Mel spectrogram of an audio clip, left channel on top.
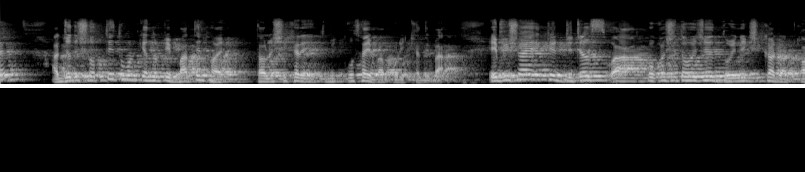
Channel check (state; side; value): silent; right; 67 dB below the other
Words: আর যদি সত্যি তোমার কেন্দ্রটি বাতিল হয় তাহলে সেখানে তুমি কোথায় বা পরীক্ষা দিবা, এই বিষয়ে একটি ডিটেলস প্রকাশিত হয়েছে দৈনিক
